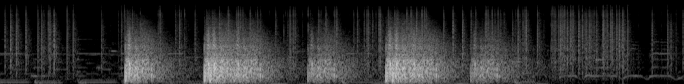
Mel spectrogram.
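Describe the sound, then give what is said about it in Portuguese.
A small private fireworks battery at a home São João celebration goes off in a rapid string of loud, sharp bangs. Crackling bursts come roughly once a second over several seconds, with a faint low hum between them. “As pequenas baterias de fogo, apesar de ilegais, são uma constante nas celebrações mais caseiras.”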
